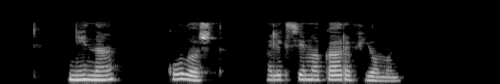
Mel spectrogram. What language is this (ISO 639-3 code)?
chm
